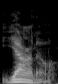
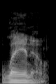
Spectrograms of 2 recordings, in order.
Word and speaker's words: Llano: It's probably supposed to actually be pronounced Llano because it's two L's, right? In Spanish, two L's. It's a Y sound. Yeah. But everyone there calls it Llano. So we're going to call it Llano because that is the colloquial thing to say.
